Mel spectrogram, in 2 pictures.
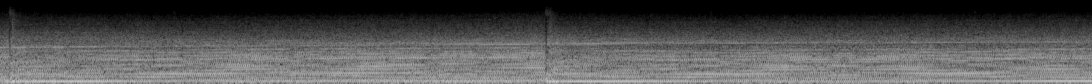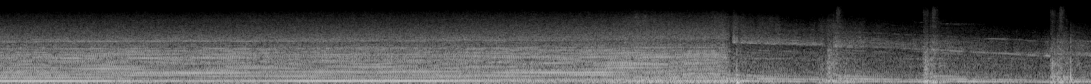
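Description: A race car engine roars at high revs, rising steadily between gear changes.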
